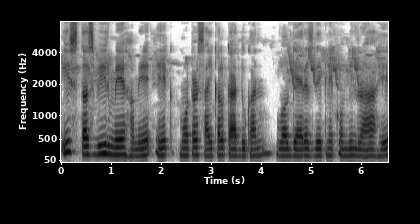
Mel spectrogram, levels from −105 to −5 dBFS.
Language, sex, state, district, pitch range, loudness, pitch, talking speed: Hindi, male, West Bengal, Alipurduar, 145-165 Hz, -17 LUFS, 150 Hz, 135 wpm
